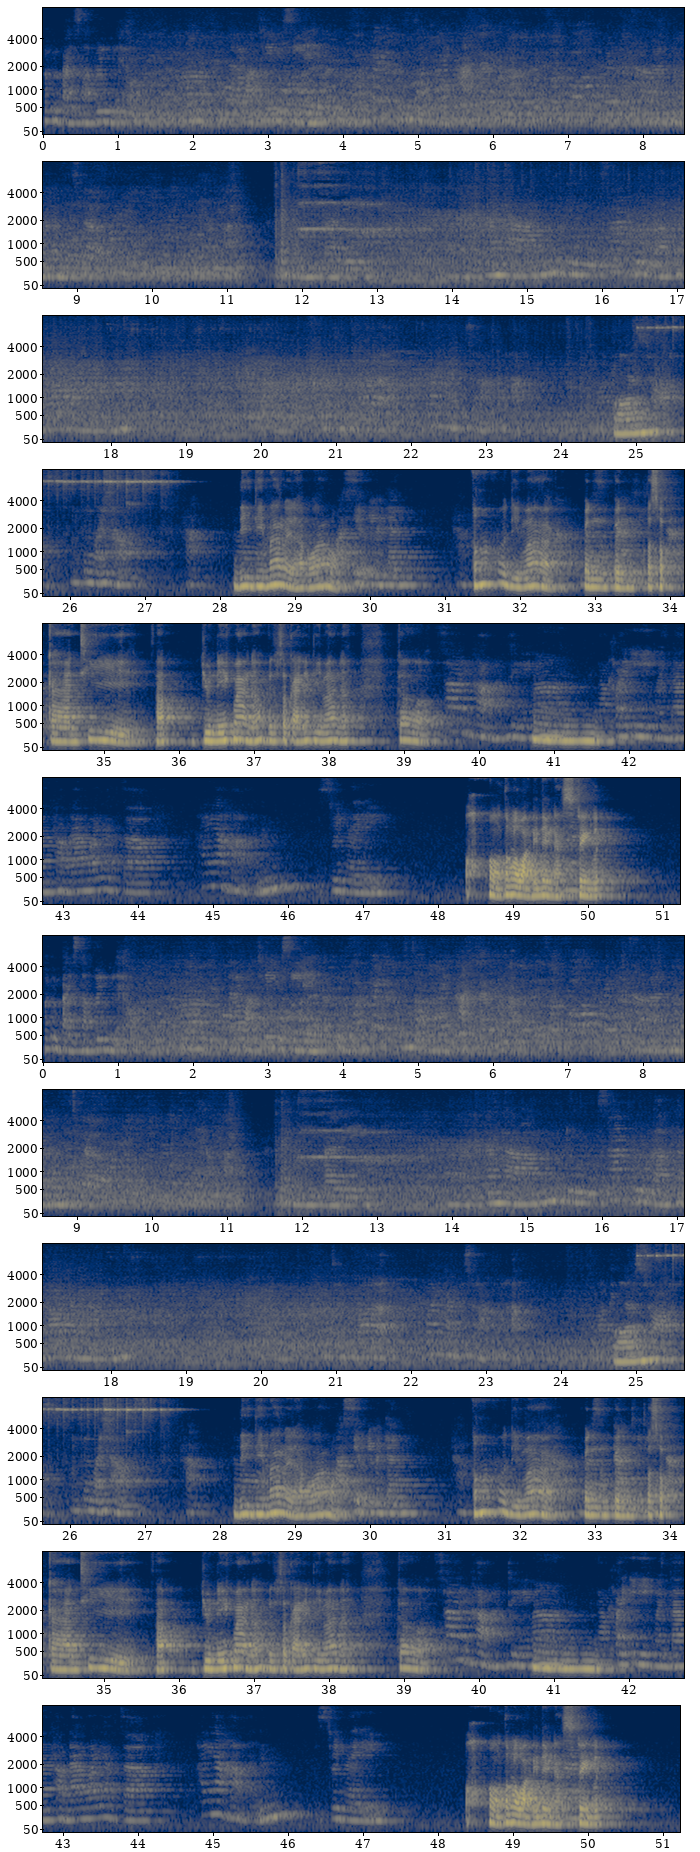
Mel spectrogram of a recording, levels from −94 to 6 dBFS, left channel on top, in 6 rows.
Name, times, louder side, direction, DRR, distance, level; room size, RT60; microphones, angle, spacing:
voice 1, 0.0-6.4 7.4-9.4 10.4-11.1 11.5-12.9 13.9-18.2 19.9-21.7 22.1-23.5 24.3-27.7 28.1-28.7 29.2-30.5 31.1-31.3 31.6-34.1 39.4-41.1 41.5-44.3 44.8-46.1 46.3-47.3 48.9-50.0, right 1 dB, 70° right, -3 dB, 4.3 m, -47 dB
sound 1, 1.0-11.2, equal, 45° right, 3.1 m, -47 dB
sound 2, 11.6-25.9, left 2 dB, 35° left, 1.2 m, -50 dB
voice 2, 24.7-25.3 28.2-29.6 31.4-32.4 32.8-34.0 34.2-35.9 36.3-39.4 40.7-41.7 48.4-50.1, left 1 dB, 15° left, 6 dB, 0.7 m, -29 dB
sound 3, 25.0-27.5, right 4 dB, 15° right, 1.7 m, -39 dB
13.0 x 7.5 x 6.1 m, 1.4 s
head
